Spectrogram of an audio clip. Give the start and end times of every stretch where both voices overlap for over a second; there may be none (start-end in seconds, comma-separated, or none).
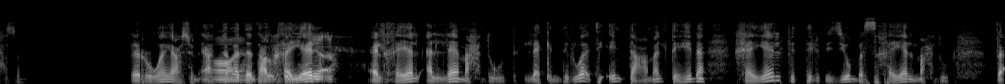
2.0-3.2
